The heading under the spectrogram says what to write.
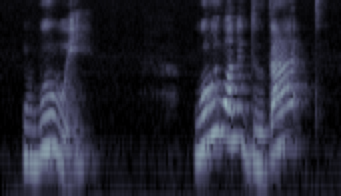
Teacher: the D is dropped if the next word begins with a consonant and of course the letter L is always silent in these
